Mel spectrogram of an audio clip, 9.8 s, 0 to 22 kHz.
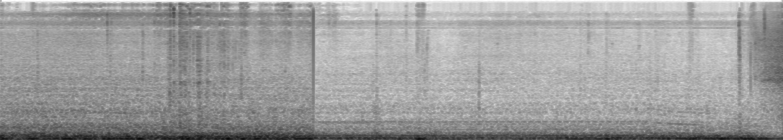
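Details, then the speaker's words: Porsche 986 Boxster on a test drive after replacing rear tuning forks (lower control arms) and sway bar end links to cure a hollow clanking: only steady road and tyre rumble, no clunks over bumps; normal rear suspension, clanking gone. "all right well as you just heard from that short video clip the sound is now gone it is such a relief that when I'm driving this car I no longer have to hear that clanking sound"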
